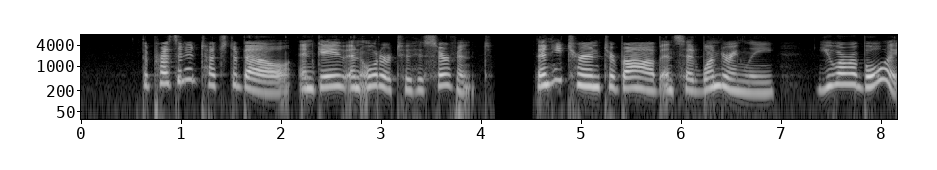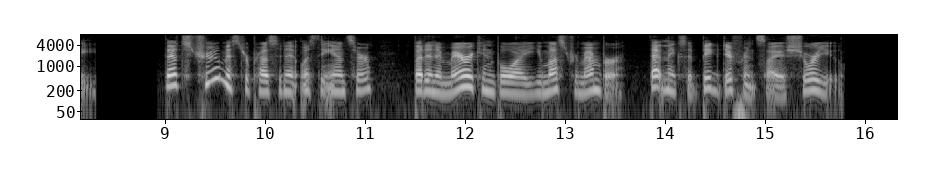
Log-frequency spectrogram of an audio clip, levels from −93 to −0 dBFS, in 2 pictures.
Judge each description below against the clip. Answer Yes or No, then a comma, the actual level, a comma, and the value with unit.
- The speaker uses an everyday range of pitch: No, wide, 6.0 semitones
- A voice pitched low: No, high, 235 Hz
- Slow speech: No, average, 170 wpm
